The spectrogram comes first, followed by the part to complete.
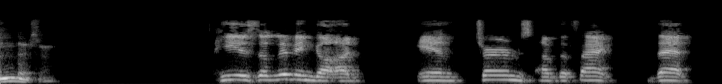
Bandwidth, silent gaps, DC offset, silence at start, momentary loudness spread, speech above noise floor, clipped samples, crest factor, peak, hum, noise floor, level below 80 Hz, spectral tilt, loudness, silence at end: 8.6 kHz; none; under 0.1%; 0 s; 11 LU; 61 dB; under 0.1%; 20 dB; -4 dBFS; none; -84 dBFS; -66 dBFS; -4 dB/octave; -22 LUFS; 0.35 s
